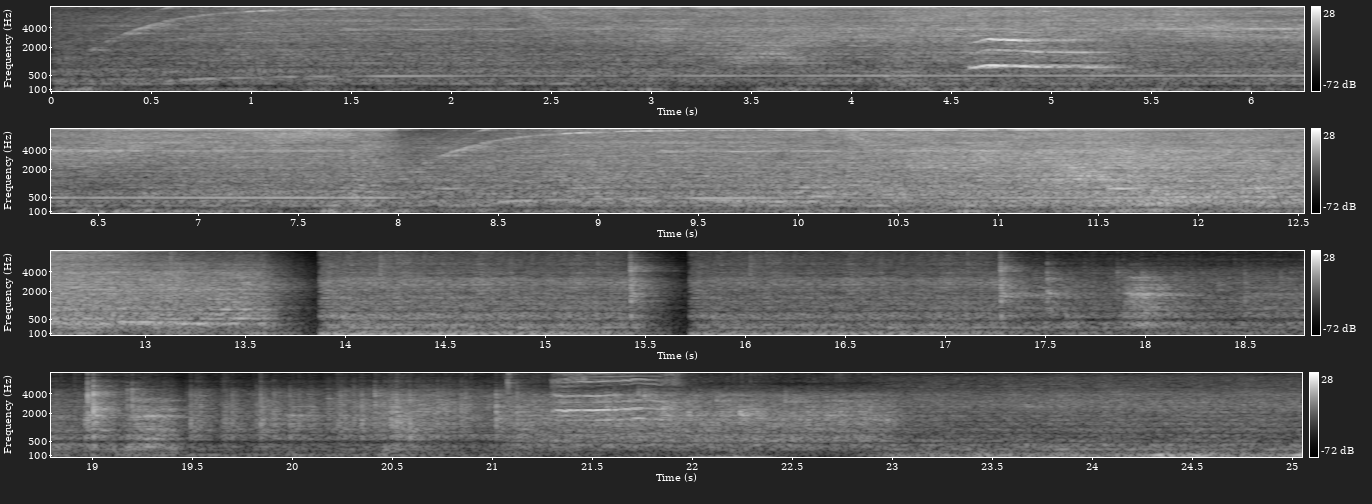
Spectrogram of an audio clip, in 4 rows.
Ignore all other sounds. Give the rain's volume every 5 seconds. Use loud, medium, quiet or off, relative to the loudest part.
off, medium, loud, medium, medium.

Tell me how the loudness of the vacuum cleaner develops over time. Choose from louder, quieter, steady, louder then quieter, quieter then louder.
louder.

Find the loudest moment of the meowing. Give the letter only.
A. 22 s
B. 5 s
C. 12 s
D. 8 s
B.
